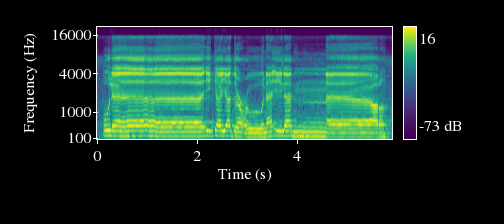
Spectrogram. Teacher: حالت وقف کے اندر یہ را کو پھر پر کیا جائے گا۔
